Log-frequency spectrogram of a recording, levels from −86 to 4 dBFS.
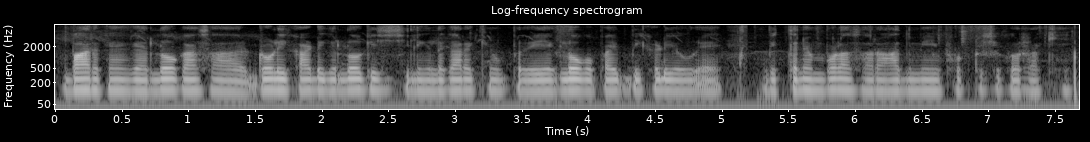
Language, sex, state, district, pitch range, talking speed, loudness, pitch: Marwari, male, Rajasthan, Churu, 120-125 Hz, 185 wpm, -27 LUFS, 120 Hz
